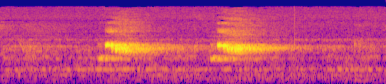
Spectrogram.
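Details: Superb lyrebird (Menura novaehollandiae) during a practice dance gives two clear, ringing notes about half a second apart, each a bright whistle slurring downward, over a faint steady background hum.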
